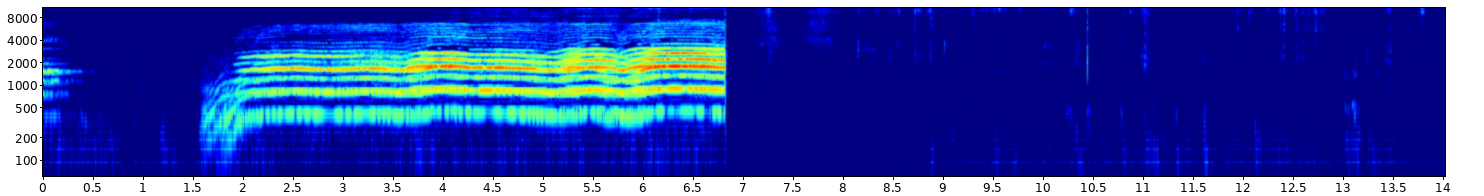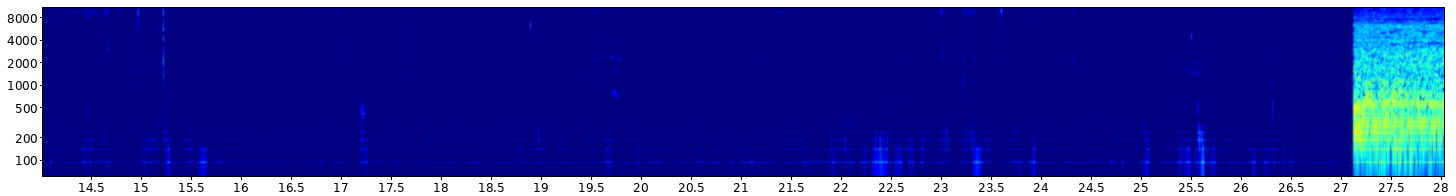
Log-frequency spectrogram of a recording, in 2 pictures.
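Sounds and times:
cat yowling: 1.6s - 6.9s.

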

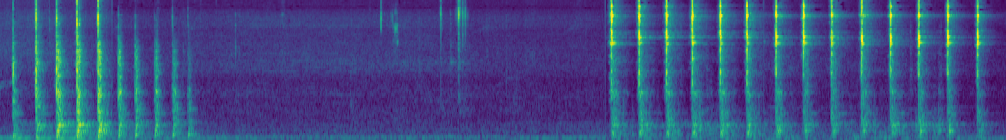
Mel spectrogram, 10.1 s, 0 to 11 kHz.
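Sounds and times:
hammer striking steel punch: 6.1s - 10.0s.

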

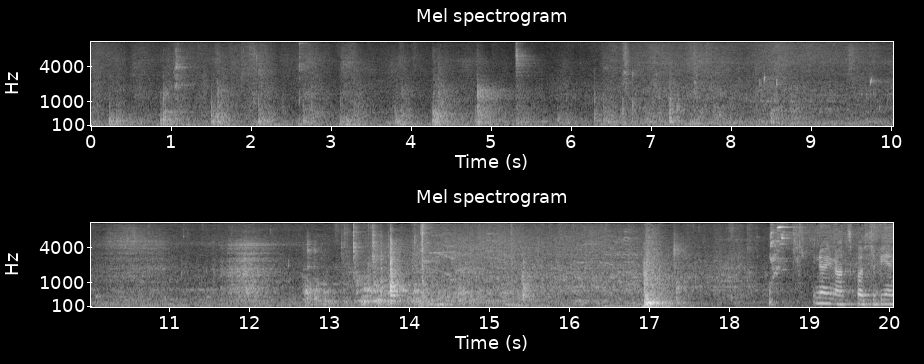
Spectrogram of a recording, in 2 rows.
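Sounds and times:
tap water splashing in basin: 8.3s - 9.0s
heavy thump: 16.9s - 17.5s.

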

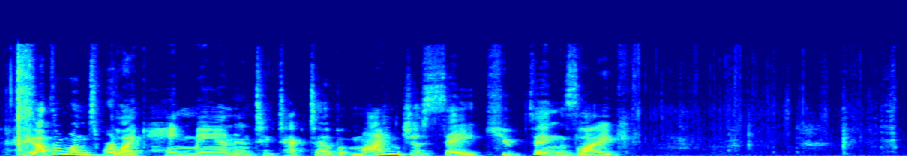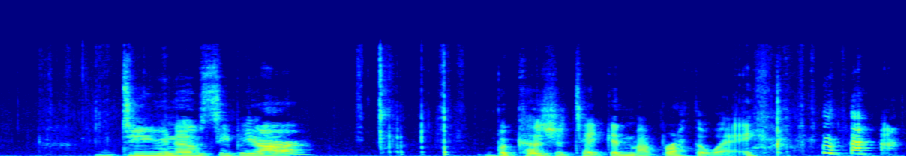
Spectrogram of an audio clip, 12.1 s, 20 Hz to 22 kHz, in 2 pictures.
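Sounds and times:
woman speaking: 0.0s - 4.2s, 6.7s - 8.2s, 9.3s - 11.2s
cardboard coasters rustling: 4.0s - 6.8s.

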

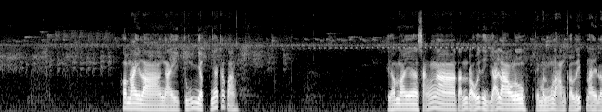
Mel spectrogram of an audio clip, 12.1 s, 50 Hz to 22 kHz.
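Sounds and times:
high insect hum: 0.0s - 12.0s.

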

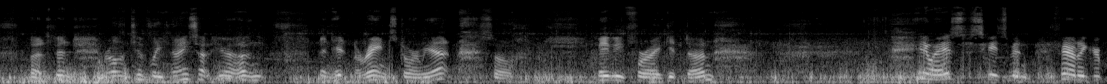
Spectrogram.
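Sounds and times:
wind on microphone: 0.0s - 11.0s
skate wheels rolling on wet concrete: 1.0s - 11.0s.

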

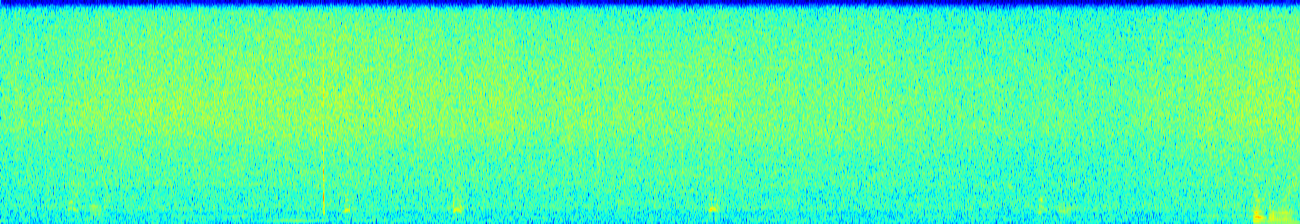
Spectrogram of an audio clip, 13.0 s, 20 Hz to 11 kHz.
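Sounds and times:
outdoor background hiss: 0.0s - 13.0s.

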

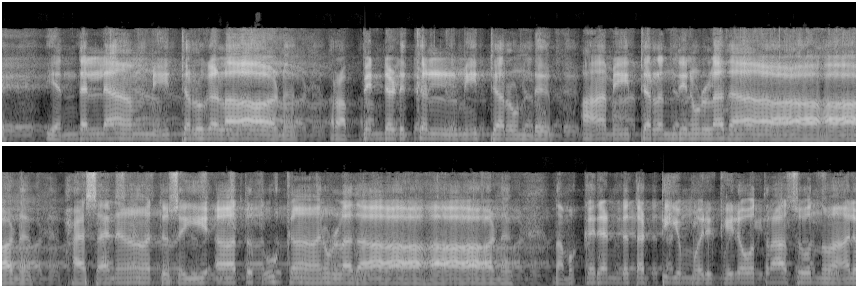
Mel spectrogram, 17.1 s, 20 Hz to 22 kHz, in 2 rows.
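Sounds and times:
man chanting: 0.0s - 17.0s.

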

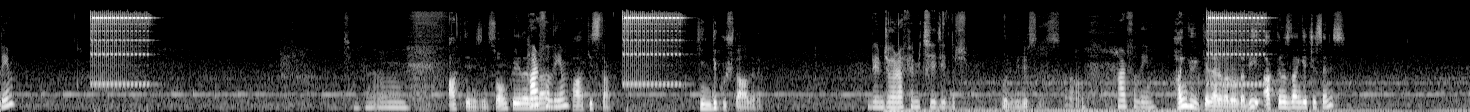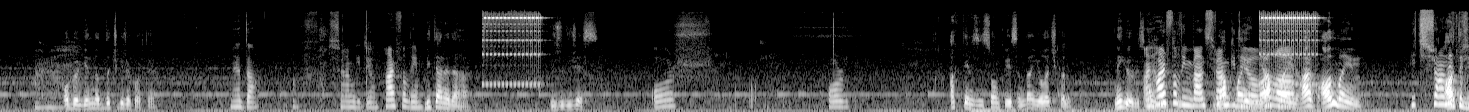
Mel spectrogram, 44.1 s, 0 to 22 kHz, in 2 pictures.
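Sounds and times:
faint background music tone: 0.0s - 44.0s
low hum: 0.0s - 44.0s
man's voice: 7.6s - 8.3s, 40.3s - 42.5s, 43.8s - 44.0s
bell-like electronic trill: 16.8s - 20.2s, 39.2s - 42.5s.

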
